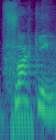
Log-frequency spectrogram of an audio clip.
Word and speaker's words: Fucking: Fucking all well, the actually, time. Well, actually, it's pronounced Fucking, but it's spelled Fucking.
